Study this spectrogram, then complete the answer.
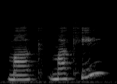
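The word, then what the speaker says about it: marquise: my notes here um it is marquee m-a-r-q-u-i-s-e is what they call them maki i think that's how you would pronounce it and the other ones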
